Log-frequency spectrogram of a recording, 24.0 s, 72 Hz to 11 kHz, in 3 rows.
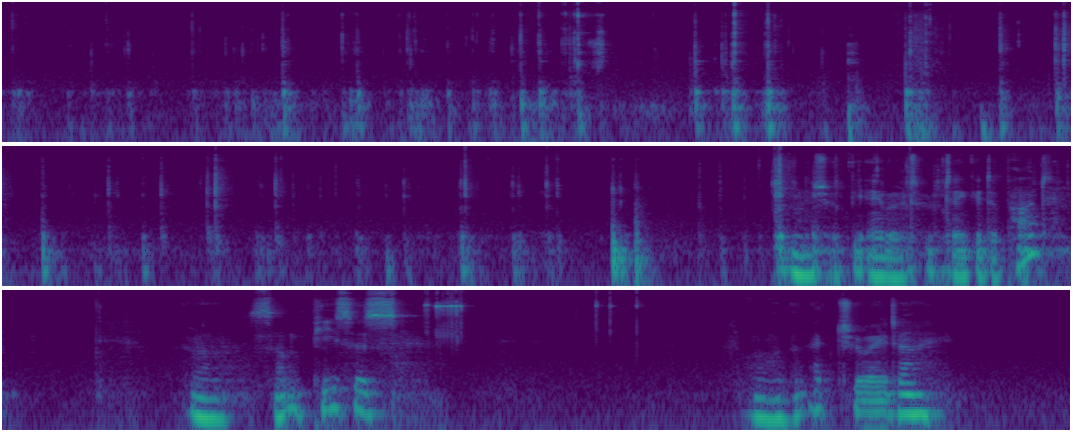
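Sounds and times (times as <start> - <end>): screwdriver clicking on metal lock parts: 1.8 - 4.6.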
